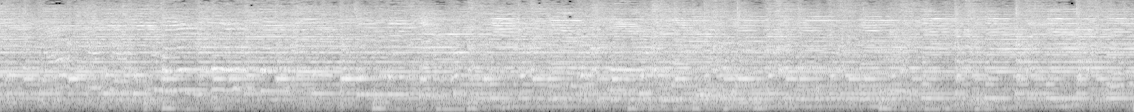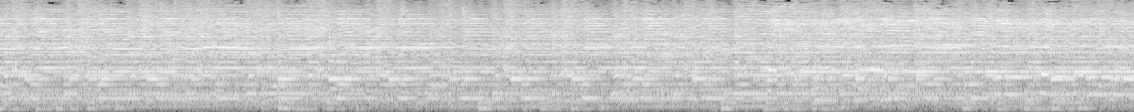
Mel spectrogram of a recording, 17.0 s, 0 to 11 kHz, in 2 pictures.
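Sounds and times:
sitar melody: 0:00.0 - 0:17.0
tabla: 0:00.0 - 0:17.0.

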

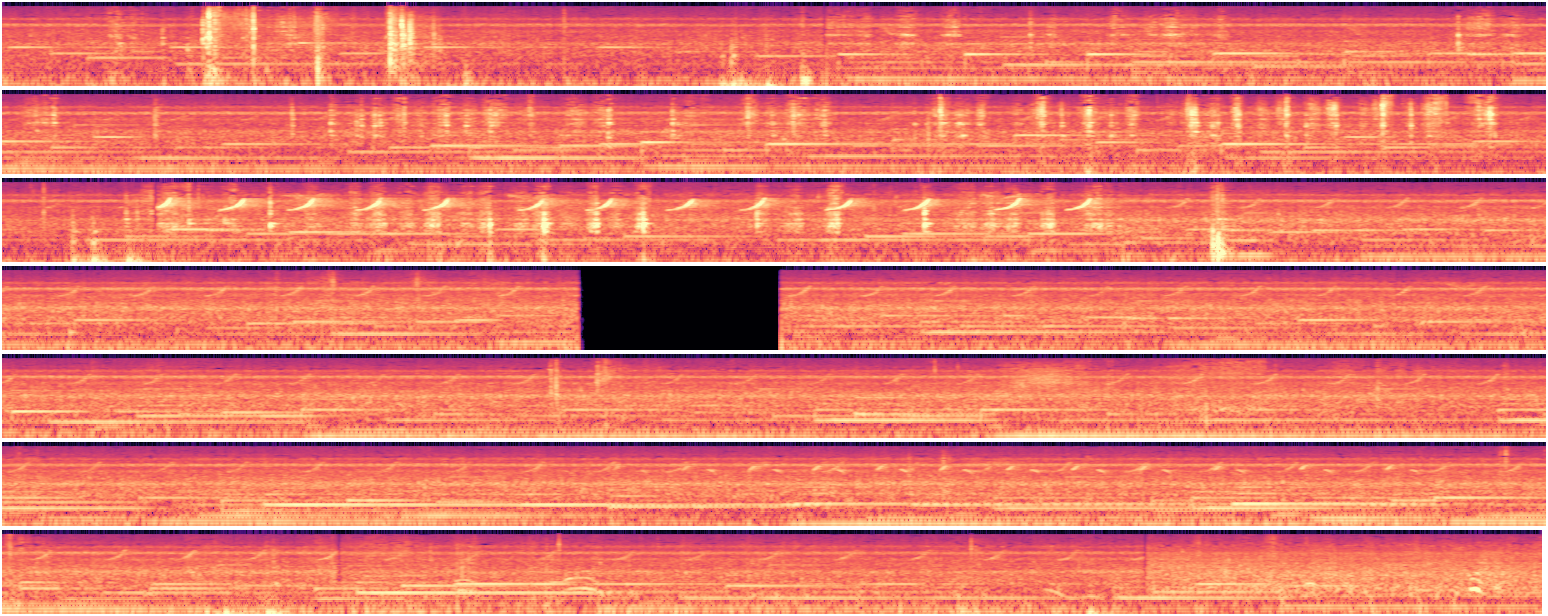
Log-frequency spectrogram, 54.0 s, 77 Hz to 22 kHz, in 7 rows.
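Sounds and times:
background music: 0:00.0 - 0:26.0, 0:27.1 - 0:54.0
knife scraping a stick: 0:00.4 - 0:02.4, 0:04.0 - 0:21.8, 0:35.4 - 0:38.2, 0:46.0 - 0:46.6.

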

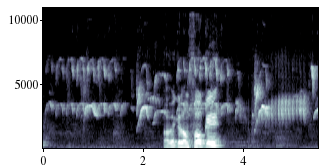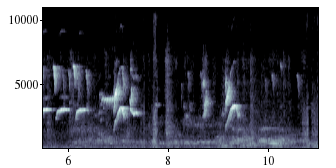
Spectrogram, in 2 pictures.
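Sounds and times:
canaries chirping: 0:00.0 - 0:11.0.

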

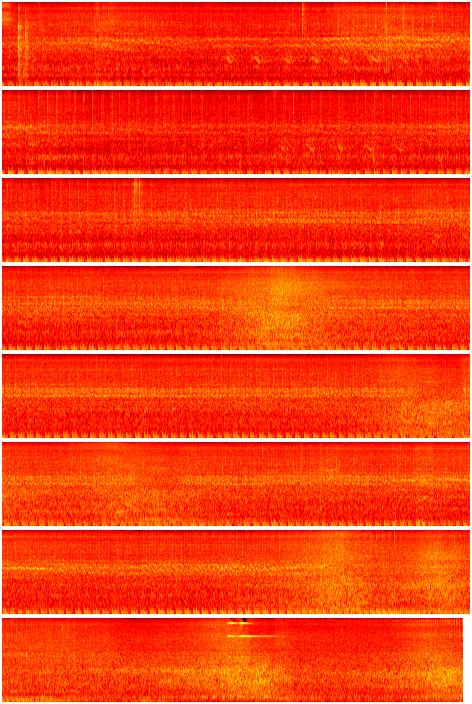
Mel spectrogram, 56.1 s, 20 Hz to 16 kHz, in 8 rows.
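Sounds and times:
motorcycle engine idling: 0:00.0 - 0:48.2
car passing: 0:23.3 - 0:27.4, 0:33.2 - 0:40.3, 0:46.0 - 0:56.0.

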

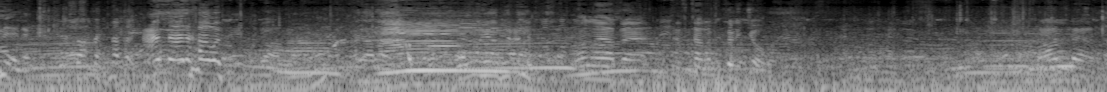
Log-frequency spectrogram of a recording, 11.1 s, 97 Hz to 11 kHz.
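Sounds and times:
cow mooing: 0:02.6 - 0:07.1.

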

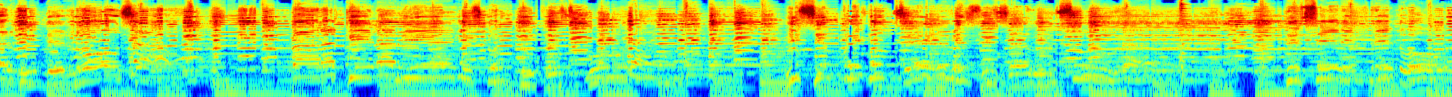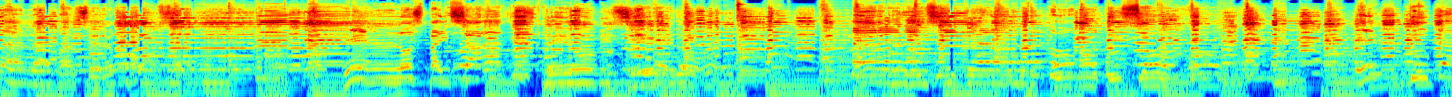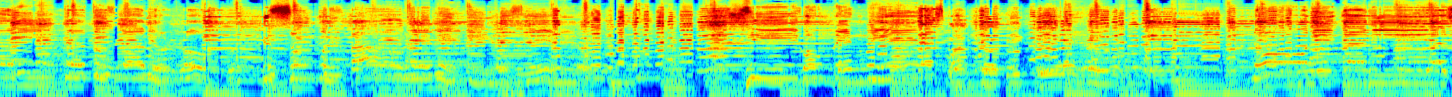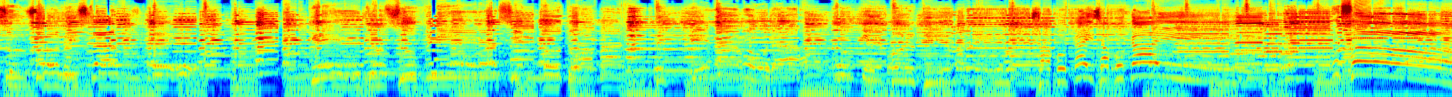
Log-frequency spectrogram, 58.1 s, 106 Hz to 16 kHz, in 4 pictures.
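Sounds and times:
accordion melody: 0:00.0 - 0:58.0
pulsing bass beat: 0:19.4 - 0:58.0.

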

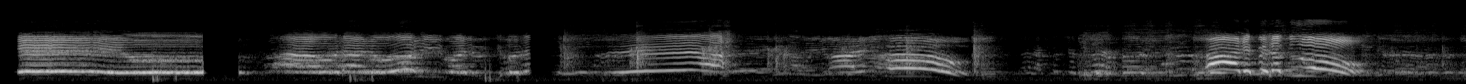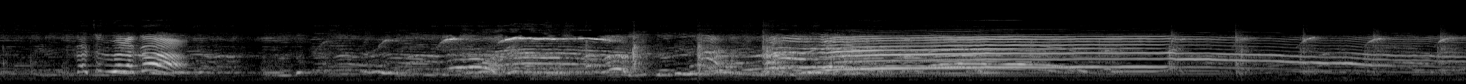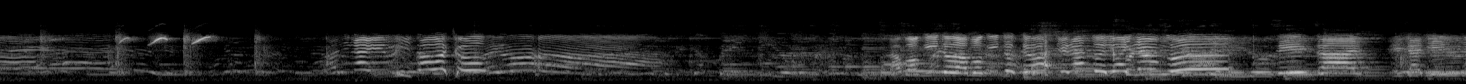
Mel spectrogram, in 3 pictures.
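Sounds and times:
person singing with sliding notes: 0:00.2 - 0:08.9, 0:16.4 - 0:23.7, 0:35.2 - 0:43.9
music: 0:05.6 - 0:06.2, 0:07.2 - 0:23.1, 0:29.7 - 0:33.4, 0:34.6 - 0:43.9.

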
